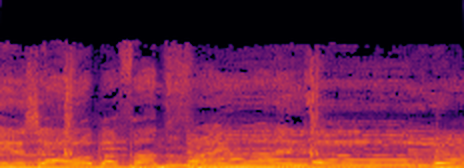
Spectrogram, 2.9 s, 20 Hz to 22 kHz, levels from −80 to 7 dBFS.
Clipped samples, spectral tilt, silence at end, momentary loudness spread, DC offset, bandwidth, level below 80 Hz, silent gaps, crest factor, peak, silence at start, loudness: under 0.1%; -5.5 dB/octave; 0 s; 3 LU; under 0.1%; 17 kHz; -18 dBFS; none; 10 dB; 0 dBFS; 0 s; -12 LUFS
